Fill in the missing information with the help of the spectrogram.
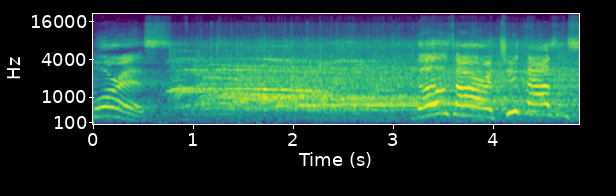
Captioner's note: cheering and applauding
